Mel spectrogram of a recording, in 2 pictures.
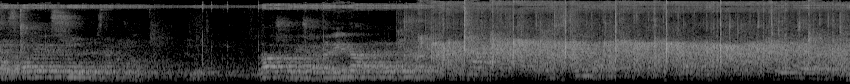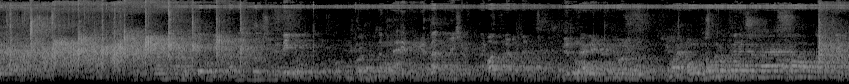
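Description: A man talks nearby in an echoing hall.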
